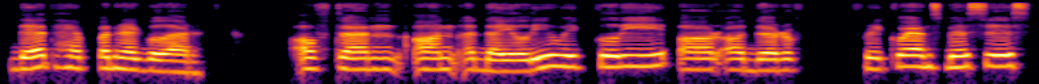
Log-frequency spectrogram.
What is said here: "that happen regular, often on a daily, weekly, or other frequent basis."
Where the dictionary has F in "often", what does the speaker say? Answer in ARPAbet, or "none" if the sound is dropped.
F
